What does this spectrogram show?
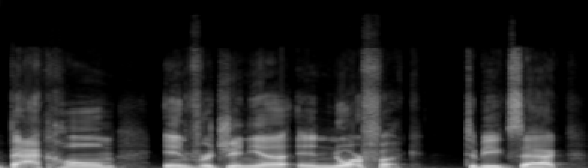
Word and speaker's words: Norfolk: How do like the actual locals say it? Norfolk. Norfolk. Norfolk. Oh, like literally like fuck.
